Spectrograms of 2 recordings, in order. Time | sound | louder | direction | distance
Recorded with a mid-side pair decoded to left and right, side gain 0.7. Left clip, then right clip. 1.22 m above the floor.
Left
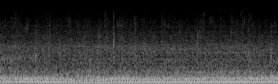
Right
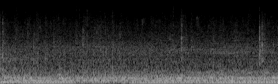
0.0 | an engine running | left 4 dB | 65° left | 1.0 m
